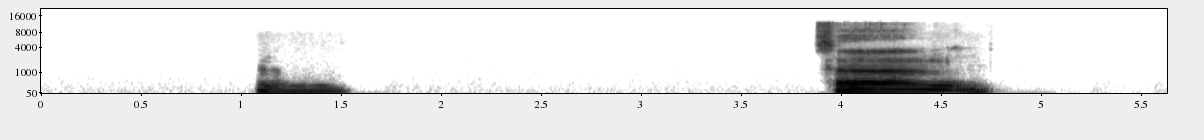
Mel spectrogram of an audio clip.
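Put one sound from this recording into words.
A young man speaks calmly through a microphone in an online call, in short bursts.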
